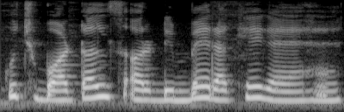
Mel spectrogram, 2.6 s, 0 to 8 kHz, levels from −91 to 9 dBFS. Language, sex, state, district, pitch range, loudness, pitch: Hindi, female, Jharkhand, Garhwa, 220-270 Hz, -16 LUFS, 230 Hz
